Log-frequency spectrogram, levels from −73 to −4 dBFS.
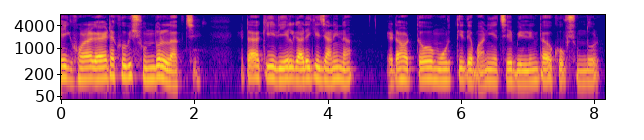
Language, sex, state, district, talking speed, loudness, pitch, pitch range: Bengali, male, West Bengal, North 24 Parganas, 145 wpm, -15 LUFS, 145 Hz, 135-155 Hz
